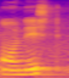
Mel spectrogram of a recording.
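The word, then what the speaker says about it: honest: इसलिए हम यहां पे बोलेंगे एन ऑनेस्ट मैन। ठीक है? एच की जो आवाज है ये नहीं आती है। मतलब एच साइलेंट रहता है।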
